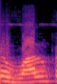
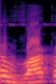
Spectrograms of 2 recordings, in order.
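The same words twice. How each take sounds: First: वाल्क with the l sounded, "vaalka"; wrong pronunciation. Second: वाक said as "vaak", l silent; correct pronunciation. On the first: Teacher shows students the wrong वाल्क with a spoken l. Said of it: "वाल्क नहीं पढ़ा". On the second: Teacher shows students the right form: वाक without the l. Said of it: "आपने वाक पढ़ा". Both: Shown as a demonstration.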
